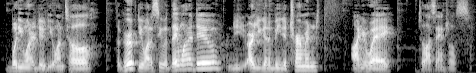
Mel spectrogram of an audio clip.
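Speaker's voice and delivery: ordinary talk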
